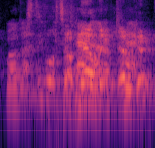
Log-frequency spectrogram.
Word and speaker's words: Stiefvater: We're at YALC with Maggie Stiefvater. I've said it right. Well done. Stiefvater, nailed it.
